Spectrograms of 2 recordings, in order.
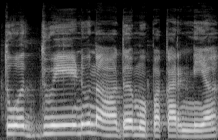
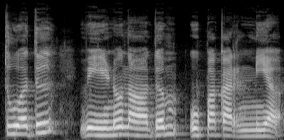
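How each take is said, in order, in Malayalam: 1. വാക്കുകൾ ഇടവേളയില്ലാതെ ഒന്നിച്ചു ചേർത്താണ് ചൊല്ലുന്നത്. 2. വാക്കുകൾ വേറെ വേറെയായി, ഇടവേളകളോടെ ചൊല്ലുന്നു.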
